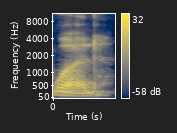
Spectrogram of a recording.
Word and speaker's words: wood: So the word would has my vowel and the W and the D, and that's exactly the same as would. So I would like some wood. There's no difference between those two pronunciations, even though we have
